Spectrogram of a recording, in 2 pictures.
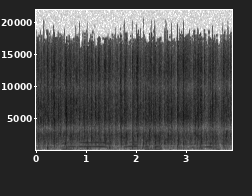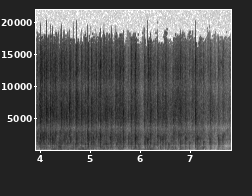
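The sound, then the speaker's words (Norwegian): An audience applauds steadily for authors Lasse Gallefoss, Gard Sveen and Aslak Nore, a dense crackle of many hands clapping at an even, sustained loudness, with some faint voices and tonal sounds mixed in underneath. “Men hvis dere da kan gi dem den applausen de fortjener Lasse Gallefoss, Gard Sveen og Aslak Nore.”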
